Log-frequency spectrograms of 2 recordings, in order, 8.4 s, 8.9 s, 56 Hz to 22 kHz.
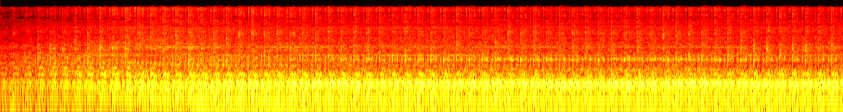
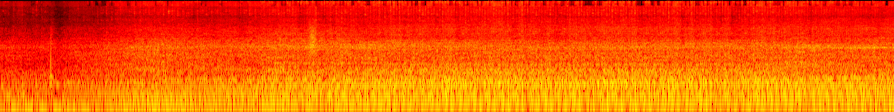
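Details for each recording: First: Ford F-150 5.4 Triton 3V V8 at idle before repair: steady sharp ticking puff in time with the firing, about four a second; exhaust manifold leaking due to broken studs, fixed by replacing the manifold. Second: Ford F-150 5.4 Triton 3V V8 after replacing exhaust manifold with broken studs; smooth even idle, steady low rumble, no ticking or exhaust puffing, previous noise gone, sounds like new.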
